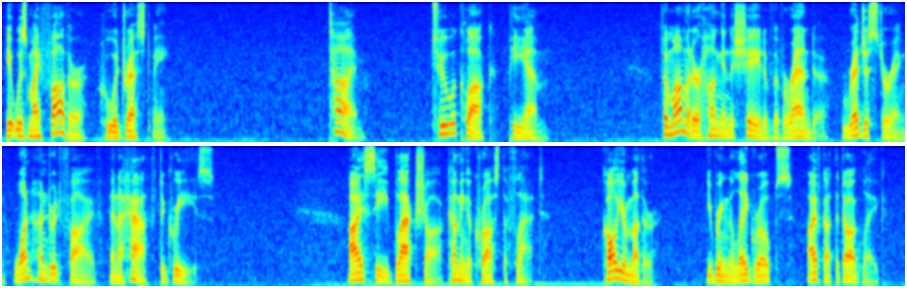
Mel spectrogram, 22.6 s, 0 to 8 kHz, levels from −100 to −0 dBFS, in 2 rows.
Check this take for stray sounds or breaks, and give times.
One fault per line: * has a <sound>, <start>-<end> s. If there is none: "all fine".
all fine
